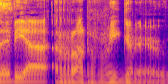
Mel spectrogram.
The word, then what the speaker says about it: Olivia Rodrigo: Olivia Rodrigo.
